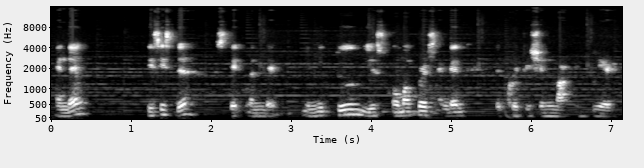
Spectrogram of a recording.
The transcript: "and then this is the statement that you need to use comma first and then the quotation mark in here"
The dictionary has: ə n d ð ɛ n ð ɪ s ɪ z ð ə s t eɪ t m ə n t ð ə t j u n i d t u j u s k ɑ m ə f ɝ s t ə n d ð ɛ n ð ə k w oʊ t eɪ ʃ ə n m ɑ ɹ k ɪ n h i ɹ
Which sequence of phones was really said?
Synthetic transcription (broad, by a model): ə n d ɛ n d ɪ s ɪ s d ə s t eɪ t m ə n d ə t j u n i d t u j u s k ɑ m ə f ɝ s ə n d ɛ n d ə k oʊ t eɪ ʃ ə n m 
